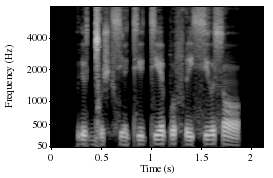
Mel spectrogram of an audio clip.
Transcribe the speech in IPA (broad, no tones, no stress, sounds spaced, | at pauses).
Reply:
ɾʲ ʊ ɡ͡ǀ o ʃ sʲ a̤ tʲ u tʲ ɛ p ʊ f ɽ i sʲ ʊ s ɔ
